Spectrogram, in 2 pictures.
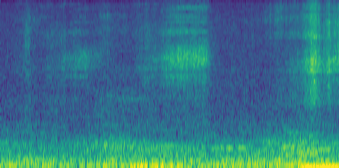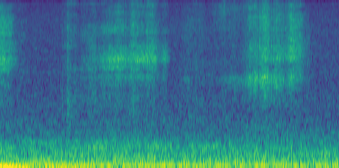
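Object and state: Nothing is struck.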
